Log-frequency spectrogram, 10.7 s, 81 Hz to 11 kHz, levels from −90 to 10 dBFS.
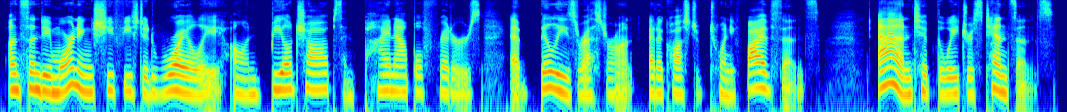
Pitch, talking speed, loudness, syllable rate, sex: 200 Hz, 150 wpm, -21 LUFS, 4.4 syllables/s, female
